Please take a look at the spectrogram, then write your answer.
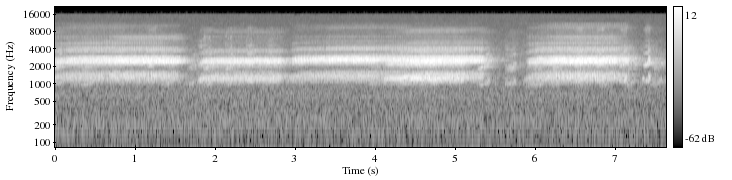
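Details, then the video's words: Frogs calling in the backyard of a Northern Virginia home on a summer night; high, rasping trills run almost continuously, broken by a few short dips every one to two seconds. "Frog Night 1"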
